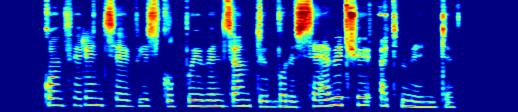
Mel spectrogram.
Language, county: Lithuanian, Vilnius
